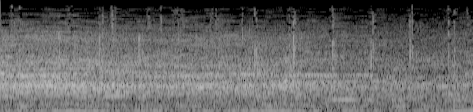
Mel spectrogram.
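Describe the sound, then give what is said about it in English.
A big festival crowd screams and cheers as the performer walks on stage, a steady, dense roar that fills the whole stretch, with scattered sharp claps poking through the wash of voices. “I seriously have never heard a crowd scream like that when I walk on stage.”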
